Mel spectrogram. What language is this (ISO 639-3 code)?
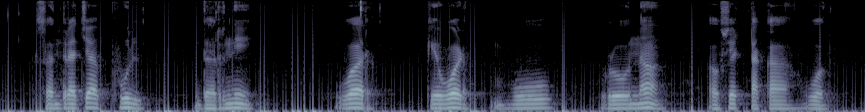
mar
